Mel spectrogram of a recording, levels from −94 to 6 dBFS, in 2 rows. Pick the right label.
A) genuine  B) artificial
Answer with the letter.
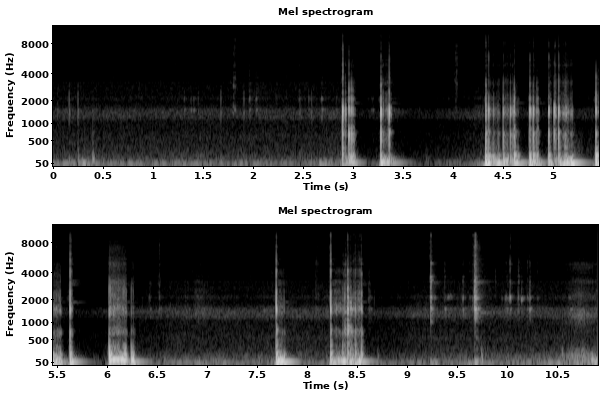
B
